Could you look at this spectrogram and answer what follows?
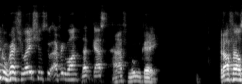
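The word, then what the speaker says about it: Half Moon Cay: But Moses says, Half Moon K, full-time retiree. I guess if you pronounce Half Moon Key, then yes, it rhymes with full-time retiree. Yeah.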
